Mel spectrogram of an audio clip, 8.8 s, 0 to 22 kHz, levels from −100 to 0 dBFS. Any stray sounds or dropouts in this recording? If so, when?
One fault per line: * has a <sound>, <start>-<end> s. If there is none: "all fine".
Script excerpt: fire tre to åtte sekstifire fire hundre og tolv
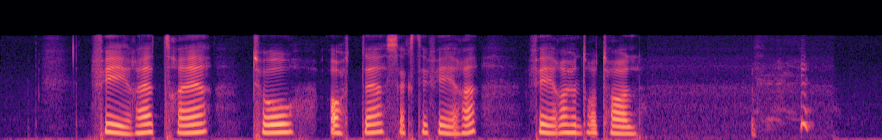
* has a laugh, 7.5-8.2 s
